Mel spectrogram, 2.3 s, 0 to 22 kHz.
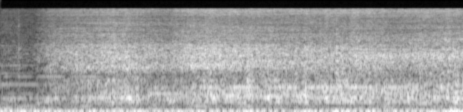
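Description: Sanitaire SC210A manual push sweeper rolled across a cloth-covered table, its wheels and spinning brushes giving a steady rolling rustle, with soft music underneath.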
